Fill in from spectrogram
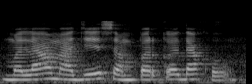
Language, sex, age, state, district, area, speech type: Marathi, female, 18-30, Maharashtra, Yavatmal, rural, read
